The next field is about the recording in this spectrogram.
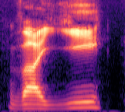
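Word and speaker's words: ויקח: And so you say, Vayikach. And I'm highlighting the part that's pronounced ye. I wanted you to see it real good here. Vayi.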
